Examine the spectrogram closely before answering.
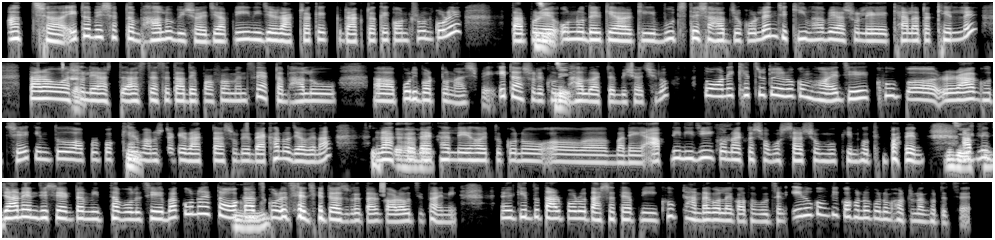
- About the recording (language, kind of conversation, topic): Bengali, podcast, আবেগ নিয়ন্ত্রণ করে কীভাবে ভুল বোঝাবুঝি কমানো যায়?
- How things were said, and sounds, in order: tapping; other background noise; laughing while speaking: "পারেন"; laughing while speaking: "করেছে যেটা আসলে তার"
